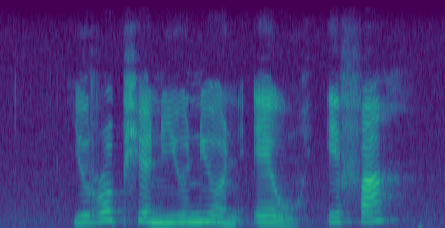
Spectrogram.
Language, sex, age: Northern Sotho, female, 24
